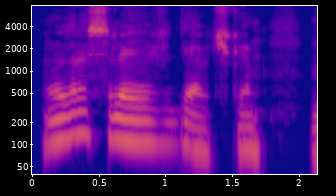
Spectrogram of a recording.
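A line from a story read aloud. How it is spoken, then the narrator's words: Gloomy inner thought. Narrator (Russian): мрачно подумала Мор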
